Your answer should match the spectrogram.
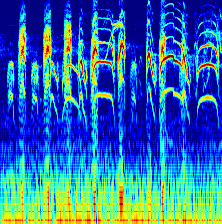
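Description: A kiskadee flycatcher calls repeatedly, a loud series of harsh, shrill, arching notes delivered in quick bursts, with no voices over them.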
